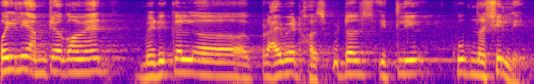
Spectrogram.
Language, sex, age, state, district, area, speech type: Goan Konkani, male, 60+, Goa, Bardez, urban, spontaneous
